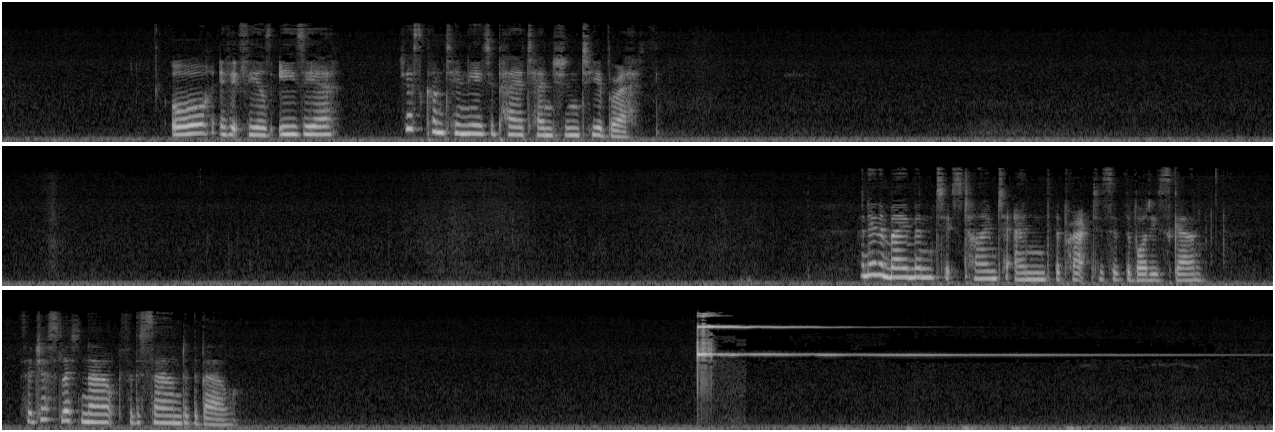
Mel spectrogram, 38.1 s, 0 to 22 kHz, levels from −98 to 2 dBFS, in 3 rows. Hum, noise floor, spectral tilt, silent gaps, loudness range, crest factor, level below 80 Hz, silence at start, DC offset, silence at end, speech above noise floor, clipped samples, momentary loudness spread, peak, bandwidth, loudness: none; -61 dBFS; -2.5 dB/octave; none; 16 LU; 30 dB; -60 dBFS; 0.5 s; under 0.1%; 0.5 s; 27 dB; under 0.1%; 19 LU; -8 dBFS; 11.5 kHz; -32 LUFS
